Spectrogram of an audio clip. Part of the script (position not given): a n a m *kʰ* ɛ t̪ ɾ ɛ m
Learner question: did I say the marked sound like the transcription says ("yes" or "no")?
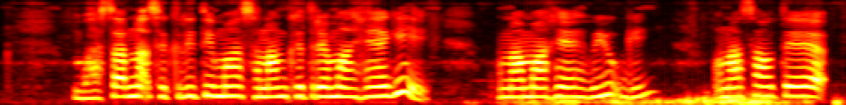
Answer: yes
